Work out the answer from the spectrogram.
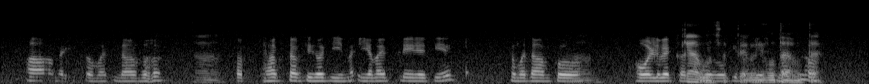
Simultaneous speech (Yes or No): Yes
